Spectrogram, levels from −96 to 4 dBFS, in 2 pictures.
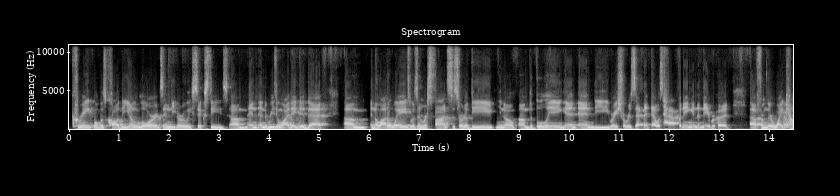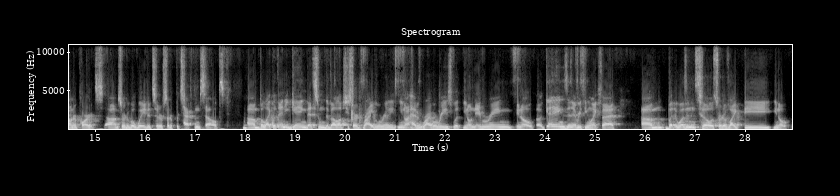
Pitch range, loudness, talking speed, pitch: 115-125 Hz, -19 LUFS, 215 wpm, 120 Hz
